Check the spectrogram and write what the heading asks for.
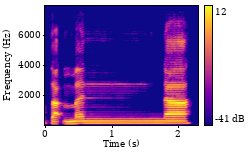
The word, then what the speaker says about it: تأمنا: ta'manna in sound, but you're going to position your mouth like you pronounce ta'manunna. So it means while you are on the noon, ta'man, you start your gunna, then you position your mouth like someone that is pronouncing dhamma. Then you bring your mouth back while you are still pronouncing your gunna.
